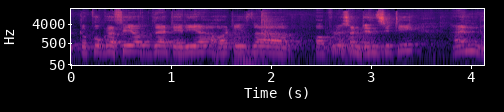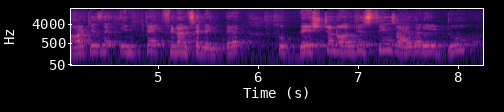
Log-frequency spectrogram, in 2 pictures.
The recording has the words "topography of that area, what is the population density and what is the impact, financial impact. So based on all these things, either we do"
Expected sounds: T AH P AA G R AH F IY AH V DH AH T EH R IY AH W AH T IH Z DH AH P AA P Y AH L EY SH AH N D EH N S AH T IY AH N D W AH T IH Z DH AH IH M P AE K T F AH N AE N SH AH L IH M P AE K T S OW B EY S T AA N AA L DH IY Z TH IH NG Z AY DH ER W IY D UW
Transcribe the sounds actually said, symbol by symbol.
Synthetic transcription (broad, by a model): T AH P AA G R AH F IY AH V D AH T EH R IY AH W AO T IH Z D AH P AA P Y AH L EY SH AH N D EH N S AH T IY AH N D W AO T IH Z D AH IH M P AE K T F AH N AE N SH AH L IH M P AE K T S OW B EY S T AA N AA L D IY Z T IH NG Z AY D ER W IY D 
